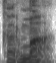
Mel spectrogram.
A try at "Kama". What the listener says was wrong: Kama, not karma, kama.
